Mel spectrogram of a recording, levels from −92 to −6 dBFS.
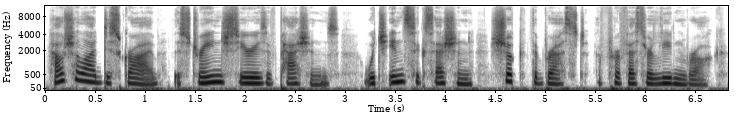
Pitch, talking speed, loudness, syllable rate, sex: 195 Hz, 160 wpm, -20 LUFS, 4.8 syllables/s, female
